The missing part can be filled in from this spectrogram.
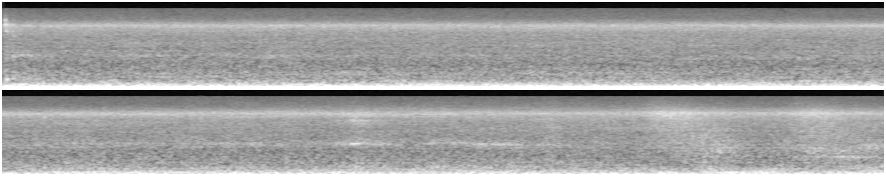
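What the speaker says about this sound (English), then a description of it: "the wind is crazy. It's just blowing through like," Strong gusting wind blows across an outdoor hotel pool area at Caesar's Palace in Las Vegas during a windstorm, a steady broadband rush with microphone buffeting that holds at an even level throughout, with no voices.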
